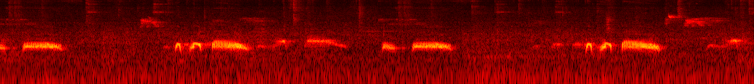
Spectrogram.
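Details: Cooing spotted dove, kept for training a newly caught bird, repeats deep rounded phrases about every two to three seconds, each a short lead-in note then a sustained coo; thin high chirps of other birds sound now and then.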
